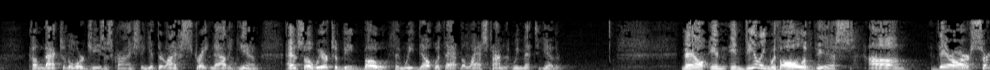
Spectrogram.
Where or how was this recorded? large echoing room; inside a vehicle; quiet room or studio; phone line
large echoing room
